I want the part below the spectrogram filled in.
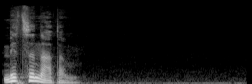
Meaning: instrumental singular of мецена́т (mecenát)
- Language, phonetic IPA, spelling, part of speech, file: Russian, [mʲɪt͡sɨˈnatəm], меценатом, noun, Ru-меценатом.ogg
